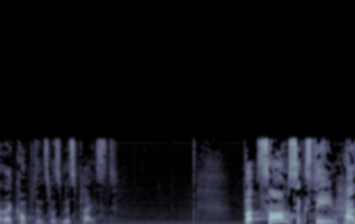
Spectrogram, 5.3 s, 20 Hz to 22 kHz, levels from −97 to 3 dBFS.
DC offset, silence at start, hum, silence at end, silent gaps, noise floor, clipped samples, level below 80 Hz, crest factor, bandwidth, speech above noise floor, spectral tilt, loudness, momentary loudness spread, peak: under 0.1%; 0 s; none; 0 s; none; -72 dBFS; under 0.1%; -70 dBFS; 22 dB; 8.8 kHz; 42 dB; -2 dB/octave; -28 LUFS; 19 LU; -10 dBFS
